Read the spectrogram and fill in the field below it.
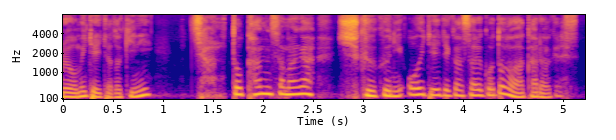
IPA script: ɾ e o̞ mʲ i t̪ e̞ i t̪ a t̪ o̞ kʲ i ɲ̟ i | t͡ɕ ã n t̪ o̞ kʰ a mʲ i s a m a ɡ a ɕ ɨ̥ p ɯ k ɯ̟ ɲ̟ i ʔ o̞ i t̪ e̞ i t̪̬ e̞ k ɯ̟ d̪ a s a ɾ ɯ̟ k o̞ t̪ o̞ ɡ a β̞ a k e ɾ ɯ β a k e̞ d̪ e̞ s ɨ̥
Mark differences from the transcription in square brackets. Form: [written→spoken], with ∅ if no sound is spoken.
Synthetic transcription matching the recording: ɾ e o̞ mʲ i t̪ e̞ i t̪ a t̪ o̞ kʲ i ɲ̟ i | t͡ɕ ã n t̪ o̞ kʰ a mʲ i s a m a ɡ a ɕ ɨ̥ [p→k] ɯ k ɯ̟ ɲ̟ i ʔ o̞ i t̪ e̞ i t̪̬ e̞ k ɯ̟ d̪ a s a ɾ ɯ̟ k o̞ t̪ o̞ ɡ a β̞ a k [e→a] ɾ ɯ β a k e̞ d̪ e̞ s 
